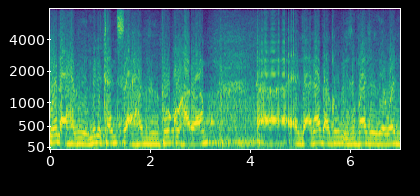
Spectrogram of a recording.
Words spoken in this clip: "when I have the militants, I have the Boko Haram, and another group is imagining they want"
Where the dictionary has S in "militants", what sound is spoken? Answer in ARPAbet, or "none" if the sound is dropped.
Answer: S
